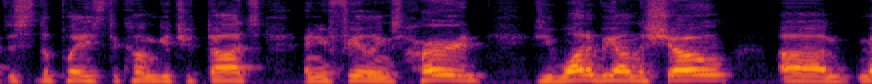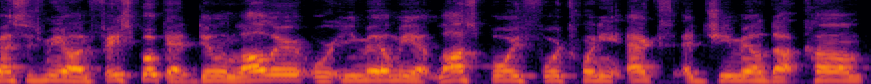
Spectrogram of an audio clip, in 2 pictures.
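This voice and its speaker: A man with a cold and a stuffy voice, hosting a casual show and talking in a relaxed way with many fillers. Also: sits high. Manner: relaxed, filler-heavy, warm encouragement. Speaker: host.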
